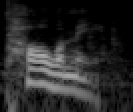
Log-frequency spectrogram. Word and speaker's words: Ptolemy: the main reason that people hold to this position is because they follow the chronology of a guy named Ptolemy. That's spelled with a P, P-T-O-L-E-M-Y, like the Ptolemies of Egypt, right, the ruling family in Egypt.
